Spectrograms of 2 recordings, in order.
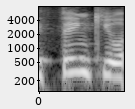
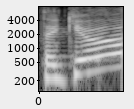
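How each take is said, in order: First: Said in the usual way. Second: Jokey catchphrase thank you; obvious mimicking. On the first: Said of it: "isn't it obvious that I don't say". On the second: Shown as a demonstration. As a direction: thank you with a rising, rounded YOU. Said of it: "I'm obviously mimicking something".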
